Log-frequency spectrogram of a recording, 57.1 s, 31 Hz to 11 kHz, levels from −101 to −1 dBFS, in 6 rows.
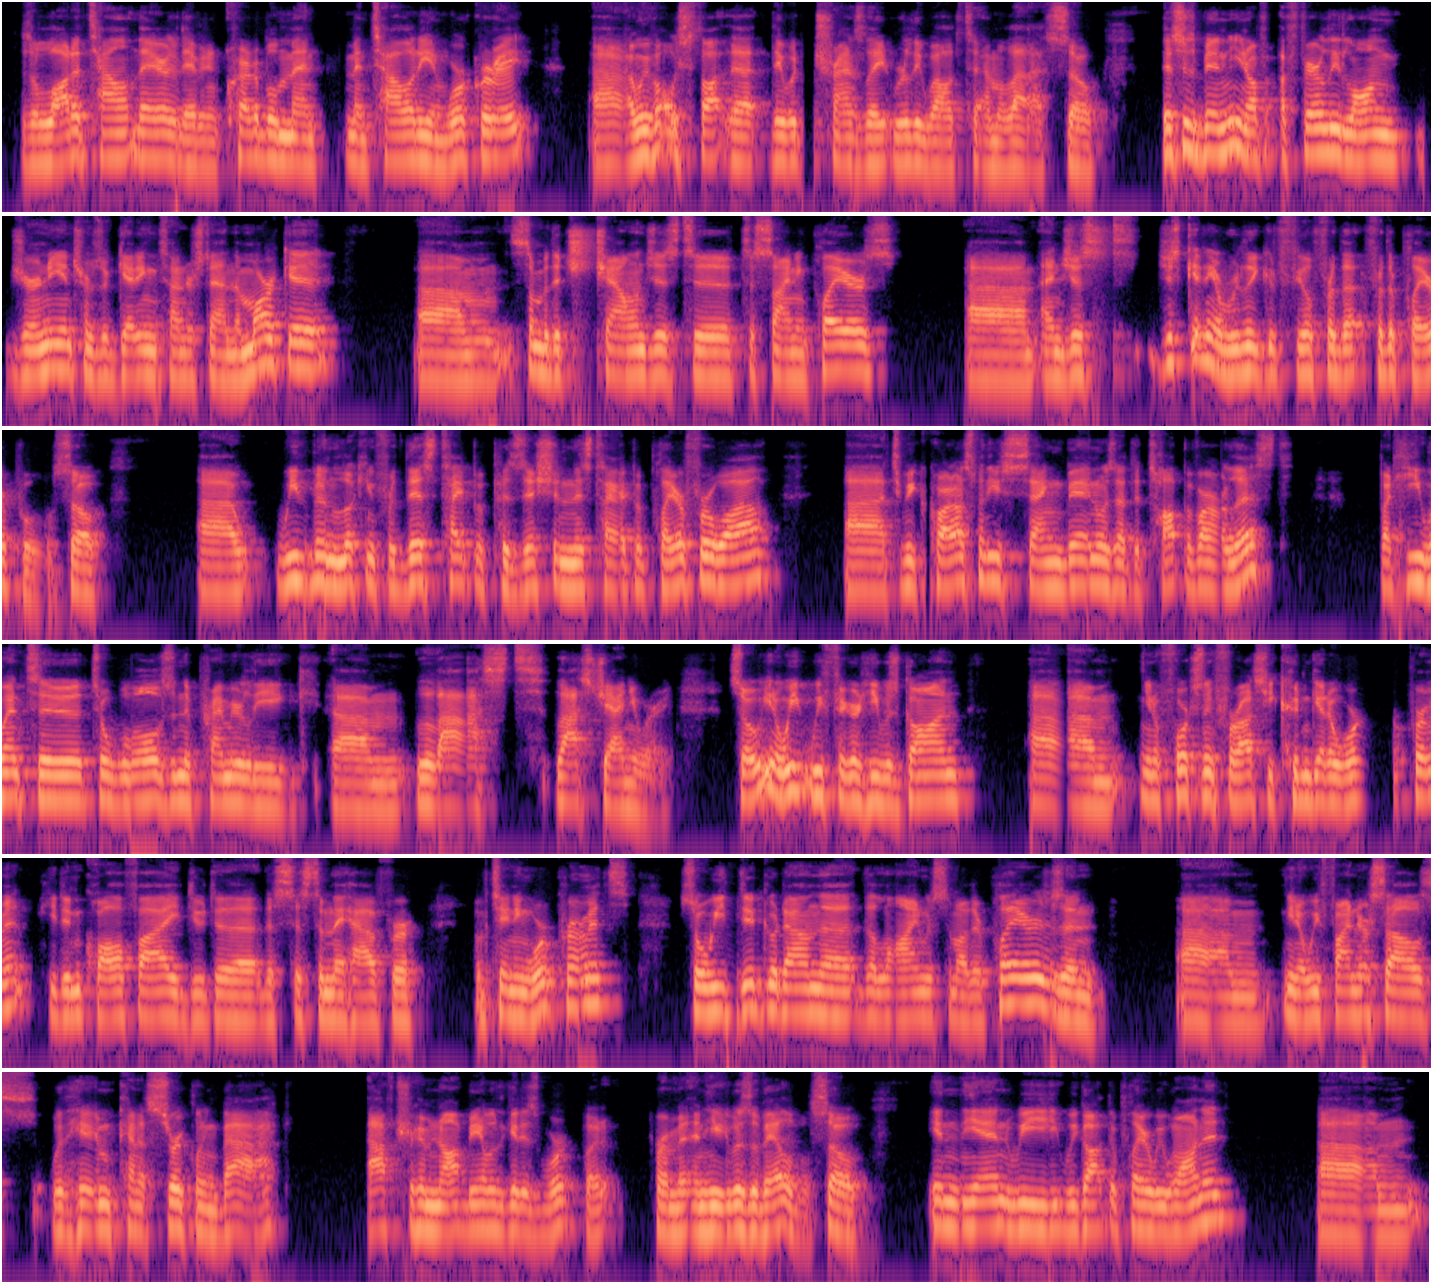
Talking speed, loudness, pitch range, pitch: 210 wpm, -24 LUFS, 125-145 Hz, 135 Hz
